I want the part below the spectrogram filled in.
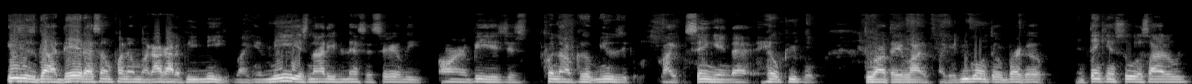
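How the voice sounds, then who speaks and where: Raspy-voiced male guest, loose and slangy, easy podcast chatter. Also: mid-range voice, flat delivery, a little fast, warm tone, low-quality recording. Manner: laid-back, slangy, laughs often. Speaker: musician guest. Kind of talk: casual podcast interview.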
